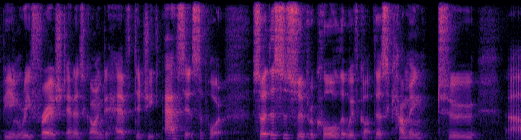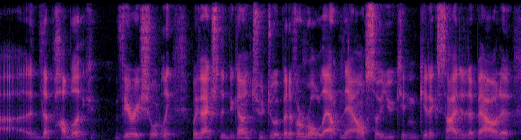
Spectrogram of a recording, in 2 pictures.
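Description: A man in his thirties with a croaky, cold-affected voice, casually hosting a screen-share tutorial in an easygoing, informal way. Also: lowish voice, a bit bright. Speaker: video host. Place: small room indoors. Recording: echoey untreated room.

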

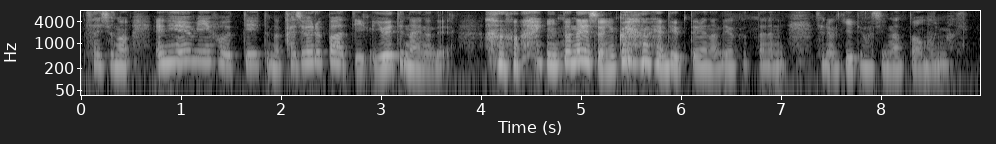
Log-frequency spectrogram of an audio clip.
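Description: A woman's voice: a little high, rapid-fire, creaky, slightly rough. A young woman with a Kansai accent chatting casually on a livestream, giggling often, dropping into whispers and thanking viewers by name. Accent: Kansai Japanese. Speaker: idol livestreamer.

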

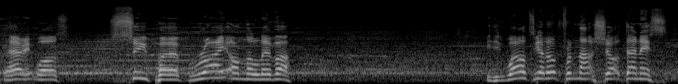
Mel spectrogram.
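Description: A man giving excited live kickboxing commentary in short, punchy, repeated phrases. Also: very high voice, measured pace, noisy background. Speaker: fight commentator. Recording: loud arena crowd and music behind. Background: crowd and music.

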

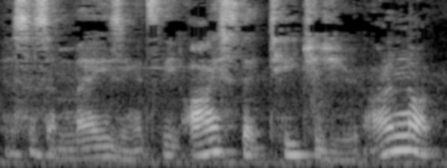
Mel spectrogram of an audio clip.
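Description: A man in his fifties giving a reflective monologue to camera, speaking contemplatively in short, measured phrases with pauses between them. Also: mid-range voice, big pitch swings, mellow, slightly rough. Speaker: ice bath practitioner. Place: small block-walled semi-outdoor space, in an ice bath.

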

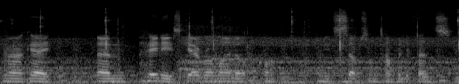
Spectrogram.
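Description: A man of ordinary pitch narrates a role-play game and takes command of the squad, barking orders at the players. Clear background music plays under his voice chat. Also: little pitch movement, brisk.

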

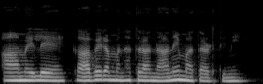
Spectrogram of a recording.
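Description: A woman voicing a warm older mother who gently soothes her tearful daughter in a storybook reading. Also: lowish voice, steady tone, normal speed, lightly acted. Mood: soothing. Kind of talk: storybook narration.

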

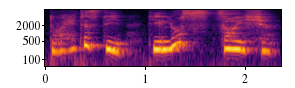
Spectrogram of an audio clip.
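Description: A woman reading an audiobook and voicing a flustered, gossipy young cousin with a high, stammering, indignant voice. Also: animated, takes it slowly, dark tone. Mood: whispering. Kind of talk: audiobook character voice.

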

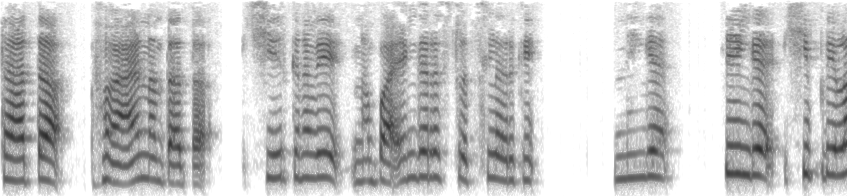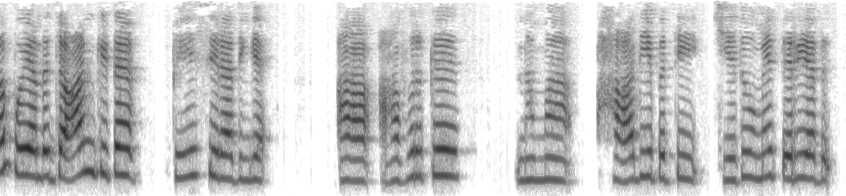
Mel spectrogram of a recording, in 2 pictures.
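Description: A woman's voice: extremely high pitch, steady tone, a little slow, long pauses, no echo. A woman voicing a worried young woman in a cartoon, with a Kanyakumari Tamil accent, pleading and stammering. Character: anxious young woman, the granddaughter-in-law. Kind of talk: cartoon voice acting.

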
